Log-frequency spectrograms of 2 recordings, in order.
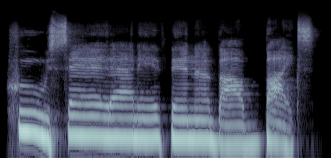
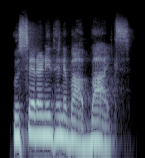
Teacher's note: Actually, the only word you can clearly hear is the word bikes, which of course is the pitched word. But the tone is always the same, very, very steady. This is because it's not a real question, which is basically the opposite of what did before. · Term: monotone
